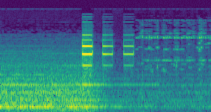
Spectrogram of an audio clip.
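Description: A game menu chimes as a notice opens.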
